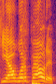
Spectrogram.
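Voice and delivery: loud, challenging retort; defiant comeback. Retold or imitated. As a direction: throw it back like picking a fight. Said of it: "And I was like".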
